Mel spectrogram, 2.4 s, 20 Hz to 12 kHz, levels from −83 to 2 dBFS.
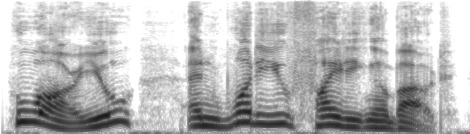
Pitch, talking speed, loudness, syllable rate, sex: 165 Hz, 230 wpm, -16 LUFS, 6.8 syllables/s, male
